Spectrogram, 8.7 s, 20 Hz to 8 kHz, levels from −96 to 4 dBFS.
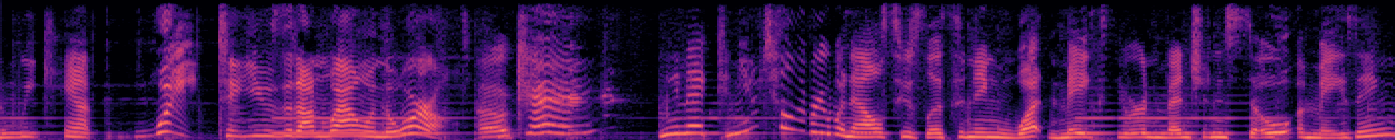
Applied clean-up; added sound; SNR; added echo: neural mask model RNNoise.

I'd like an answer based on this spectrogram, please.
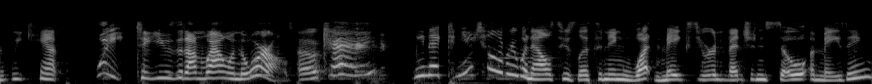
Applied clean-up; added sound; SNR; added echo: neural mask model DeepFilterNet 3.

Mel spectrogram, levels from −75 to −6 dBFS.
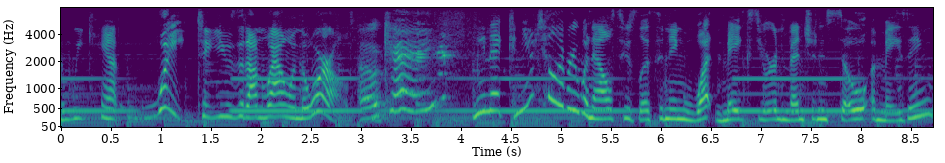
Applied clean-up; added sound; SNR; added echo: none; Wind instrument, woodwind instrument; 11 dB; none.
